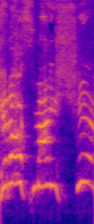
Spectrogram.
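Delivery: very high, squeaky voice. Retelling how Captain Minnie kicks guests off the ship: imitating Captain Minnie. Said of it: "And then she's like".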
